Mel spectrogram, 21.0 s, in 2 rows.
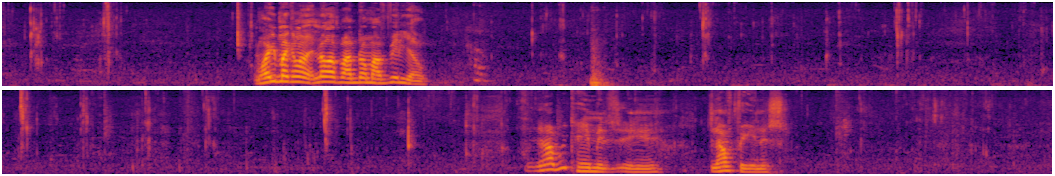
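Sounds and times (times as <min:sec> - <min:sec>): person chewing crunchy food: 0:00.0 - 0:01.4, 0:02.2 - 0:02.5, 0:05.2 - 0:15.9, 0:16.9 - 0:21.0.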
